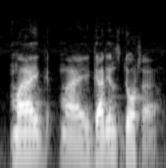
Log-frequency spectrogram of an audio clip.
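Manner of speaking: slow, loud, careful enunciation.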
